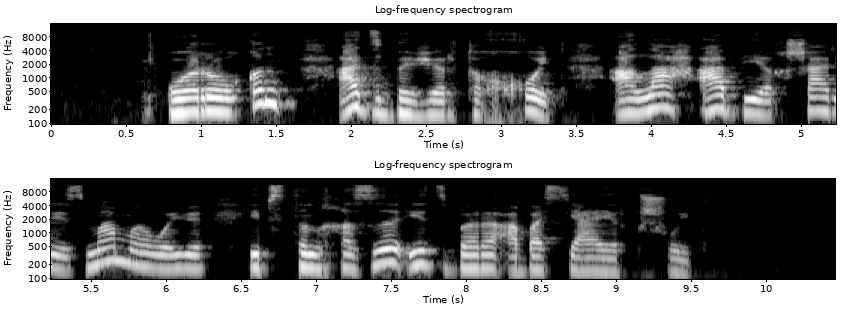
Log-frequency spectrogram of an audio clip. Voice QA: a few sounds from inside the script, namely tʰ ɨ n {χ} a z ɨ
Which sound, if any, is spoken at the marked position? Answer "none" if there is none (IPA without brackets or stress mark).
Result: χ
